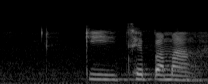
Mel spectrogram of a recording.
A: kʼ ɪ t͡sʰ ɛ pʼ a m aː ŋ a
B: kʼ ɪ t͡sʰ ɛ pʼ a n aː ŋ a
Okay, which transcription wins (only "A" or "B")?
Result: A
